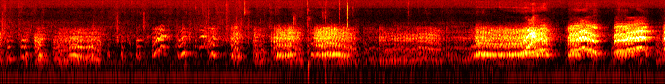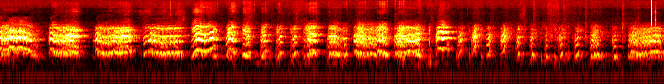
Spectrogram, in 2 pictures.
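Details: Newborn Jack Russell Terrier puppies, eyes just opened and taking first steps, indoors; overlapping high squeaky whimpers and short yelps from several pups, sparse at first, then quick bursts about once or twice a second, steady low hum behind.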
